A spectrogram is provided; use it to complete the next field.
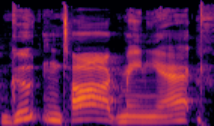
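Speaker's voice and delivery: put-on German Southern accent. Podcast hosts greeting their listeners, one in a put-on german southern accent. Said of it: "My German Southern accent".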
